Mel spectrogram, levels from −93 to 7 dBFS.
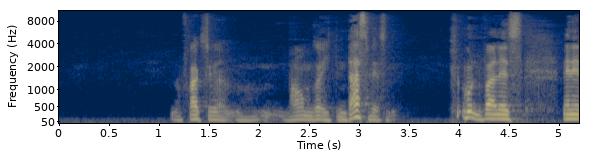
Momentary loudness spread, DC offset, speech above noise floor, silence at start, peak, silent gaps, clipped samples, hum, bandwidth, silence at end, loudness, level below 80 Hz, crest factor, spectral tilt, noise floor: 20 LU; under 0.1%; 38 dB; 1.15 s; -4 dBFS; none; under 0.1%; none; 11 kHz; 0 s; -27 LUFS; -58 dBFS; 26 dB; -5 dB/octave; -66 dBFS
